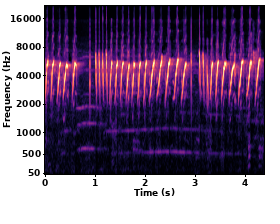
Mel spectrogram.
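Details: Lure of bar-winged prinia calls, used to make other prinias sing and trill. Fast runs of sharp, upswept high notes repeat about three per second with brief pauses. A faint low hum and a steady high whine run underneath.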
